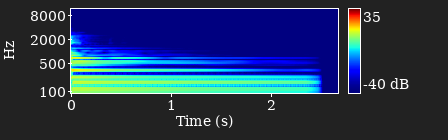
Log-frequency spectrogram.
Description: guitar 5TH

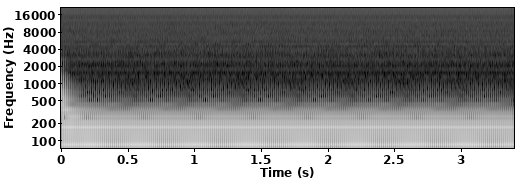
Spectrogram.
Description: C2, BASSES

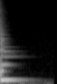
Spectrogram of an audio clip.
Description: dum, pitch perc; East West - Global Sounds

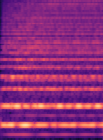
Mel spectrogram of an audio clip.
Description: PAD, E.POP

